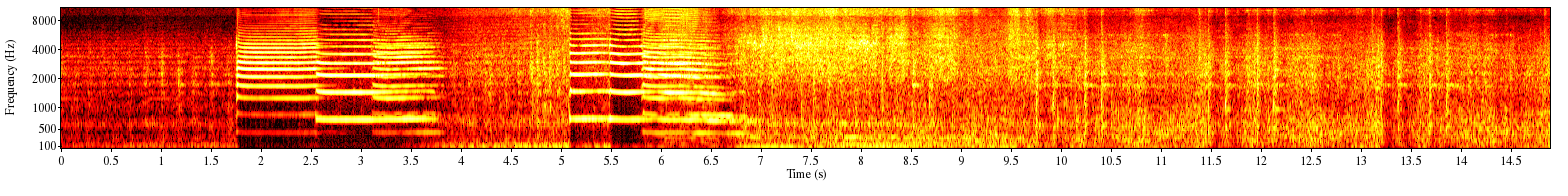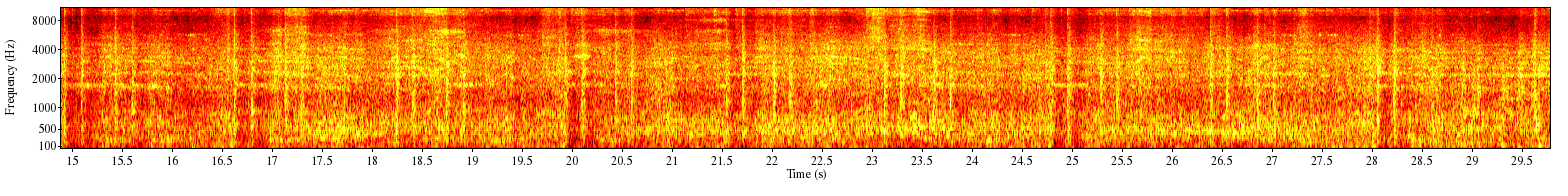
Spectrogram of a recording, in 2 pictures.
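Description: A diesel train sounds two two-note horn blasts, the second stepping down in pitch at its end. It then passes close by for the rest of the stretch, its engine running with a low rumble and its wheels clicking over the rail joints.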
